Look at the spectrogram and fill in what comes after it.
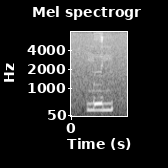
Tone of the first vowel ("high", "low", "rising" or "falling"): high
